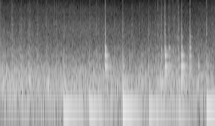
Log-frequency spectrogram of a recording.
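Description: Tombak (Persian goblet drum) played by hand in a sparse, improvised rhythm that starts about a second in. Deep, sustained bass strokes alternate with sharp, ringing strokes near the rim.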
